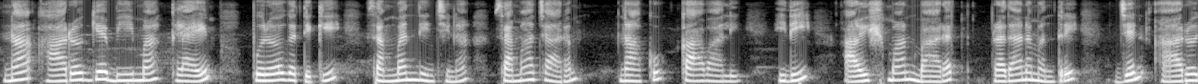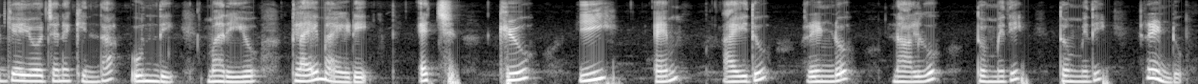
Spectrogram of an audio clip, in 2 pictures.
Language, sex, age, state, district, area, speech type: Telugu, female, 30-45, Telangana, Karimnagar, urban, read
